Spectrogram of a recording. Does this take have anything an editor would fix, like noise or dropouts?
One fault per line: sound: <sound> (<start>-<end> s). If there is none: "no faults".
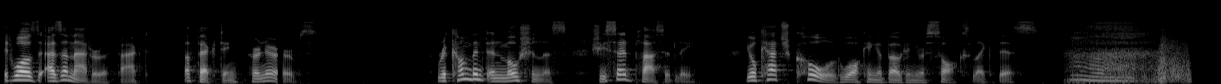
sound: dropout (2.8-2.8 s)
sound: sigh (10.6-12.0 s)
